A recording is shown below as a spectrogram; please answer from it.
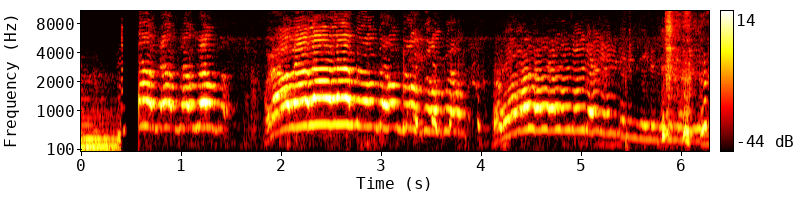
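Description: Orange tabby cat giving three long yowling meows. The first is short and level, and the next two are longer, each rising and then falling in pitch, the last trailing down at its end.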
